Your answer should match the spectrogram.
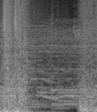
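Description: A boss enemy fires rapid gunfire in the top-down shooter game Deadbolt, with a dense crackling burst of shots, a short lull, and then another burst of fire.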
